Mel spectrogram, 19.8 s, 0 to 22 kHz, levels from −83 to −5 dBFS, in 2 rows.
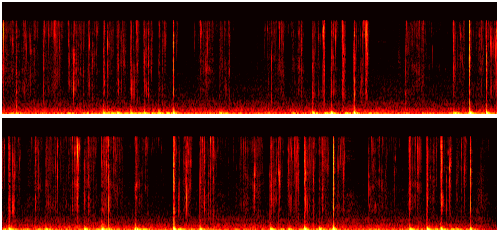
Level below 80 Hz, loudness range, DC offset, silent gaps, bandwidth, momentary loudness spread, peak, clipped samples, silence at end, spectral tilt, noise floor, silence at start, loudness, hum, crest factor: -32 dBFS; 8 LU; under 0.1%; none; 11.5 kHz; 23 LU; -2 dBFS; under 0.1%; 0.4 s; -2 dB/octave; -47 dBFS; 0 s; -35 LUFS; none; 28 dB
